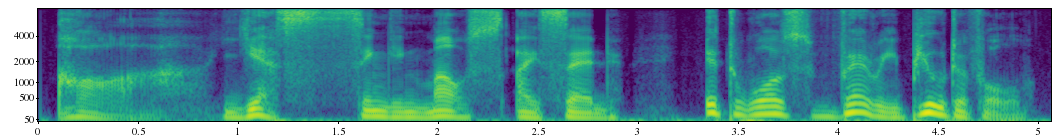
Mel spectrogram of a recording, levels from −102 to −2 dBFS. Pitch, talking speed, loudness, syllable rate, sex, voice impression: 105 Hz, 120 wpm, -18 LUFS, 3.5 syllables/s, male, masculine, middle-aged, thick, tensed, powerful, hard, raspy, intellectual, slightly mature, wild, slightly strict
